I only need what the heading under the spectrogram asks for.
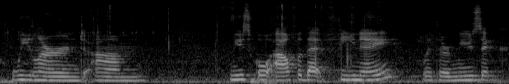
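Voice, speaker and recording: Recorded with audible room echo, a woman talks at a fairly slow pace in a medium pitch, somewhat breathy and with lively intonation. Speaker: music teacher. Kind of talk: tutorial. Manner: animated.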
